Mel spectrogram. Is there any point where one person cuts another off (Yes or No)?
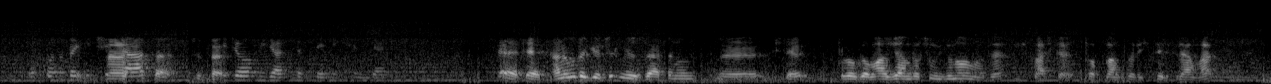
Yes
